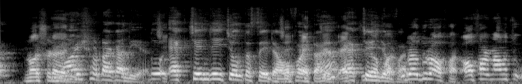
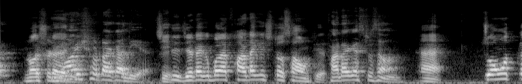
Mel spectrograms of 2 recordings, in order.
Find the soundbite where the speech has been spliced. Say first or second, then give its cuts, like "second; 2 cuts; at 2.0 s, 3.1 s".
second; 1 cut; at 1.6 s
